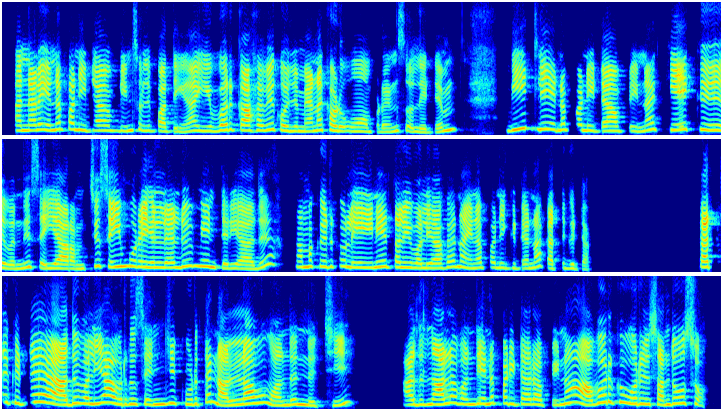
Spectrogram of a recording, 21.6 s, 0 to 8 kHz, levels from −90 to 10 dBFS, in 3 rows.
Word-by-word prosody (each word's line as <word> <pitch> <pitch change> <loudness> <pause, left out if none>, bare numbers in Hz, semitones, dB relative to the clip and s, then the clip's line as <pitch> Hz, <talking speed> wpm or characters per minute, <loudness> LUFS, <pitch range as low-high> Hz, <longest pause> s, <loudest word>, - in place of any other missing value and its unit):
அதுனால 305 +2 +3
என்ன 350 +4 0
பண்ணிட்டேனு 295 -4 -1
சொல்லி 290 -4 -6
பாத்தீங்கணா, 250 -1 -2 0.2
இவருக்காகவே 310 +2 +2
கொஞ்சம் 265 -3 -2
மெனக்கடுவோம் 265 -4 0
அப்டீன்னு, 220 +4 -9
சொல்லிட்டு 210 -1 -6 0.7
வீட்லயே 385 0 +1
என்ன 340 +3 -3
பண்ணிட்டேன் 275 -4 +1
அப்டீன்னா, 270 +4 -4 0.2
கேக்கு 360 +1 +3 0.2
வந்து 245 +7 -5
செய்ய 255 -1 +3
ஆரமிச்சி, 235 +10 -4
செய்முறைகள் 330 -4 +3
ஏதுமே 370 +4 -1 0.2
தெரியாது. 235 - -2 0.3
நமக்கு 355 +2 -3
இருக்குல்ல. 340 -3 -1
இணையத்தளம் 315 -1 +2
வழியாக, 270 +5 -1
நான் 300 -5 +2
என்ன 280 +2 -2
பண்ணிக்கிட்டேன்னா? 265 +2 -5
கத்துக்கிட்டேன். 245 0 -5 1.1
கத்துக்குட்டு, 365 +4 +2 0.3
அது 280 +6 +2
வழியா 345 +5 +3
அவருக்கு 320 -2 -3
செஞ்சு 310 +5 -1
குடுத்தேன், 330 +7 -2
நல்லாவும் 335 +9 +2
வந்துருந்துச்சு. 250 -2 -3 0.7
அதுனால 295 +2 +4 0.2
வந்து 310 +1 -2
என்ன 350 +3 -2
பண்ணிட்டார் 315 -3 -1
அப்டீன்னா, 290 +7 -4 0.2
அவருக்கு 430 +7 -2
ஒரு 335 -1 0 0.2
சந்தோஷம். 345 +5 -2
300 Hz, 125 wpm, -22 LUFS, 265-345 Hz, 1.1 s, அதுனால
